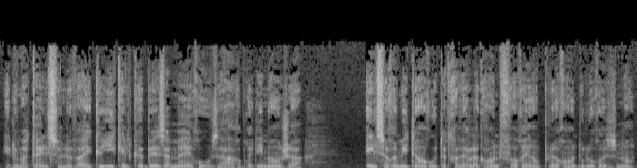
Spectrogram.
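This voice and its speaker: A man reads a fairy tale aloud in a measured, solemn manner. His voice is low and his pitch barely moves, giving the reading a steady, even flow. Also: no room sound. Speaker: narrator. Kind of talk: scripted storytelling narration.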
